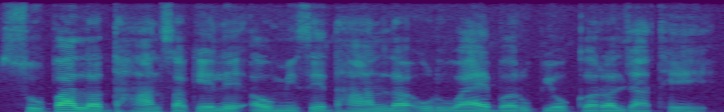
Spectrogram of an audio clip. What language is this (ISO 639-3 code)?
hne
